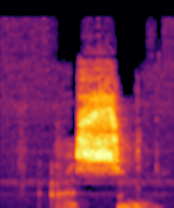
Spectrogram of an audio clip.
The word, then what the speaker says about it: azul: Azul. The Z isn't quite as strong of a Z sound for me in Spanish. Azul sounds a little bit closer to a hard S sound.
